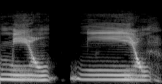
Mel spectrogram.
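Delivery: high whining saw by mouth; bandsaw sound effect. Acted. Showing Sound Effecty at the bandsaw, whining saw noise. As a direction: let a long high saw whine drop away.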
